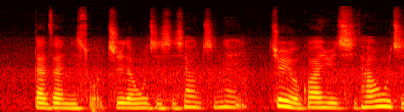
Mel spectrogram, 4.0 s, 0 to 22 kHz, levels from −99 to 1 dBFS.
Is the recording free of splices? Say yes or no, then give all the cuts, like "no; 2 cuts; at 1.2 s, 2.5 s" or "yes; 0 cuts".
no; 1 cut; at 2.6 s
